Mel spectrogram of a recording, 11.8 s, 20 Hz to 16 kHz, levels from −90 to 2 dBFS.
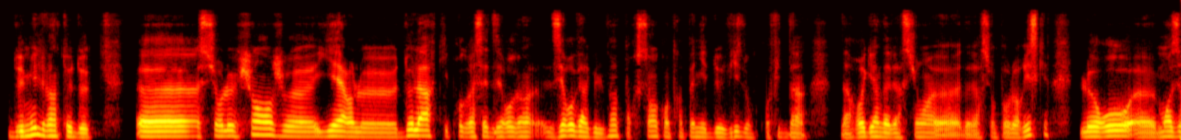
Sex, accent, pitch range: male, French, 115-130 Hz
